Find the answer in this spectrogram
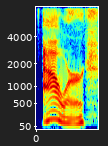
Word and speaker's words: hour: up by words like hour or university. Oh, that's a great point. So, it's not about the letter, but about the sound. an hour because the h is silent, but a university because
